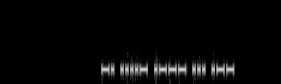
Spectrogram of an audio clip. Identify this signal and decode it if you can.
Morse code, heard as a keyed tone, about 48 wpm, 700 Hz. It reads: N4JSW
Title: USA Call Signs - 5 Characters - 50wpm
